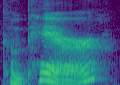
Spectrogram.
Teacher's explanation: when we look at the word compare the stress falls on the pair syllable so letters AR say the air diphthong just like in air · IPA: /kəmˈper/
